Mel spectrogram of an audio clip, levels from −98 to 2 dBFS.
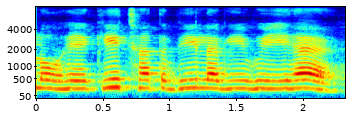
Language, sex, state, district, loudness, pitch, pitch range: Hindi, female, Uttar Pradesh, Shamli, -15 LUFS, 225 Hz, 220-230 Hz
